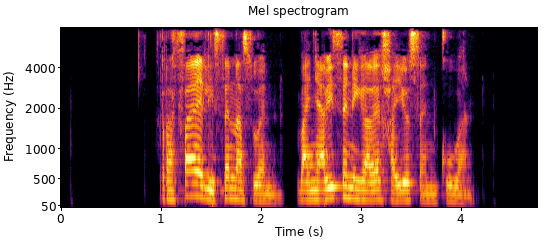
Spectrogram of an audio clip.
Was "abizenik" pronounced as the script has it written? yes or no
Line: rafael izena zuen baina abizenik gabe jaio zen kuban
yes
